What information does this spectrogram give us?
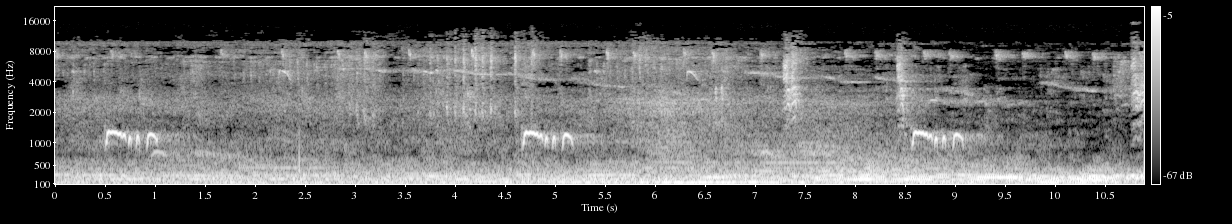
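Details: Wild zebra dove singing on a roof of tiles in the morning: three short, rolling, trilled coo phrases, spaced about four seconds apart, over steady low rumbling background and scattered high chirps of other birds.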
